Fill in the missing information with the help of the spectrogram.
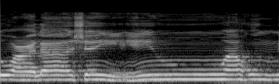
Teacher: تنوین کے بعد حرف یرملون میں سے واو ہے تو یہاں پر ادغام مع الغنہ ہوگا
